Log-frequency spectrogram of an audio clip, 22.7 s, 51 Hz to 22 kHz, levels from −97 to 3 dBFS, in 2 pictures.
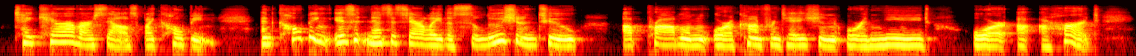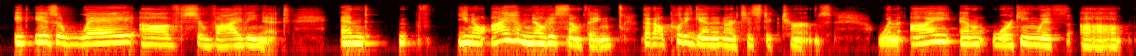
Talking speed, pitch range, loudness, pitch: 140 wpm, 165-235 Hz, -16 LUFS, 195 Hz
